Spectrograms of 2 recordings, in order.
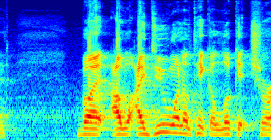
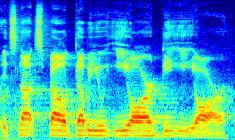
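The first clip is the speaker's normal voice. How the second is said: usual speaking voice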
